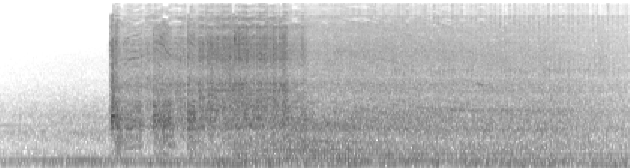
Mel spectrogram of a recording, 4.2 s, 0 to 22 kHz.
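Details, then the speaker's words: 2005 Dodge Neon 2.0L SXT after ignition coil pack replacement. A brief crank, then the engine catches at once and settles into a steady, even idle; a clean, healthy start. "everything's running great, engine fired right up."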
